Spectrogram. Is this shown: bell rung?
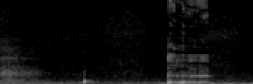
no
